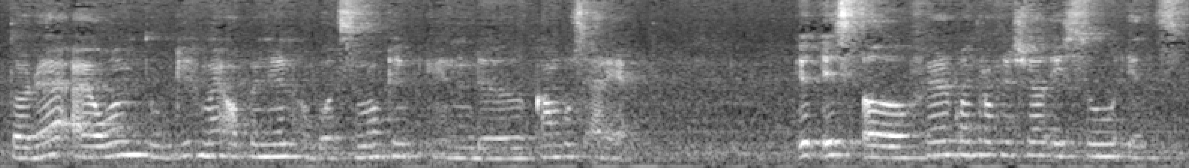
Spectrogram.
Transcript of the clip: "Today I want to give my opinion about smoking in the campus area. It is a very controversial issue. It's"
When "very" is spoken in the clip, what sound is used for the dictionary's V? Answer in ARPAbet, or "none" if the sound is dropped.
F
